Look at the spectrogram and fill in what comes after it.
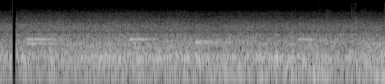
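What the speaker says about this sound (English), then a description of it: "We are speeding up now, slowly moving towards the first station of the trip, Kranji" Commuter train gathering speed on newly built double track near Bekasi, heard from inside as a steady, loud rumble of wheels and carriage noise with faint hum tones and a single sharp knock near the start.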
